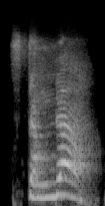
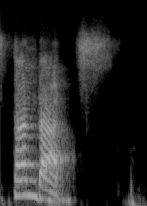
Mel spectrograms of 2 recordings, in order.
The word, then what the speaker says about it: standards: In English, is standards. Standards. Good. Standards. At the end of the word, you must pronounce D, you must pronounce S, you must pronounce T, etc.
